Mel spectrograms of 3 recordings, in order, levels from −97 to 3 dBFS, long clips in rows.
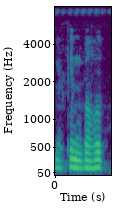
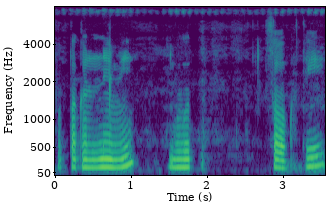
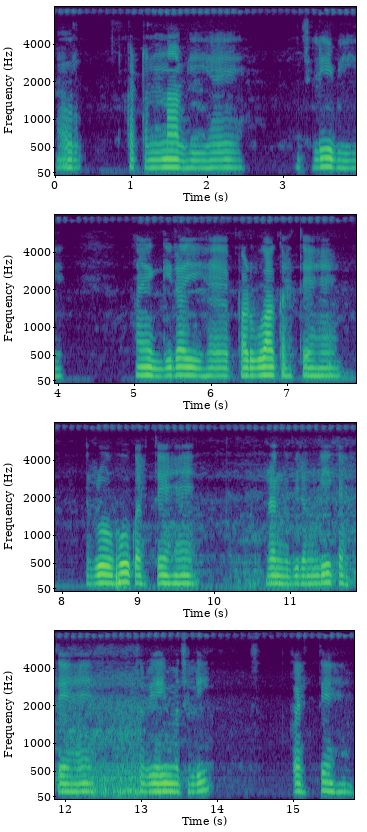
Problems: constant background noise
